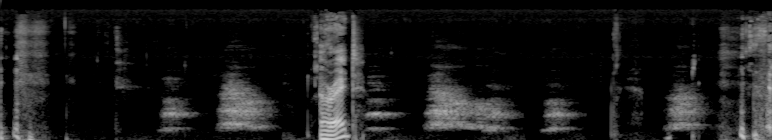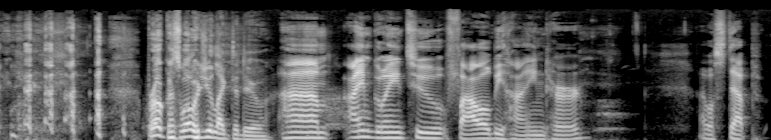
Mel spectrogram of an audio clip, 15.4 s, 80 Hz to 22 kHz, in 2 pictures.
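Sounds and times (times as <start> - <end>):
speech: 0.0 - 0.4, 3.2 - 3.7, 7.4 - 8.2, 9.2 - 13.6, 14.7 - 15.4
single loud sharp dog bark: 1.6 - 2.8, 3.6 - 5.8, 6.6 - 7.1, 11.0 - 11.3, 13.6 - 14.1
laughter: 7.2 - 10.4.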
